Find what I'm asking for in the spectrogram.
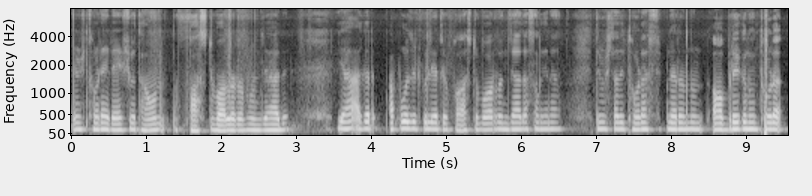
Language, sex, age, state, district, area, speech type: Kashmiri, male, 30-45, Jammu and Kashmir, Srinagar, urban, spontaneous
